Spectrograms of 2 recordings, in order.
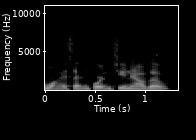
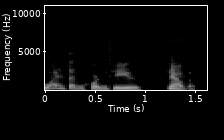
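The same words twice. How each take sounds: First: No single word is stressed. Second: The word "now" is stressed. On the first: The listener picks the meaning. "First one, neutral" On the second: The listener answers in terms of time frame. "you will answer in terms of time frame"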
